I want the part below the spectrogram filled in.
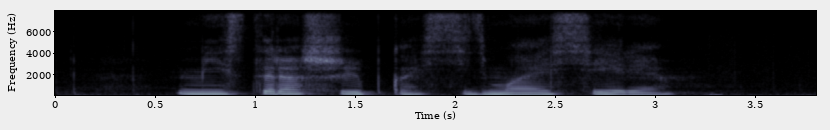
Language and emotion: Russian, neutral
